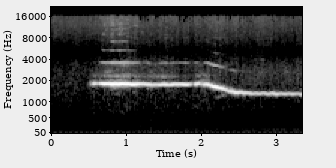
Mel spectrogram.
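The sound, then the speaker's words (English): A person whistles a long, steady tone that slides down to a lower sustained pitch, clear and fairly loud against faint background hum, calling a pet named Bomba. “I will whistle for him.”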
